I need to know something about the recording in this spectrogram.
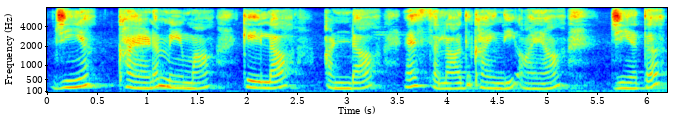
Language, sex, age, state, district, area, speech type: Sindhi, female, 30-45, Gujarat, Kutch, rural, spontaneous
